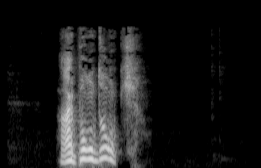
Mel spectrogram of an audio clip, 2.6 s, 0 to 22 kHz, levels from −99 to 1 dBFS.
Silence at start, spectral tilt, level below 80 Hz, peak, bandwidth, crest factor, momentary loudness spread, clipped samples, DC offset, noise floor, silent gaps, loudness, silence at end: 0.6 s; -6 dB/octave; -64 dBFS; 0 dBFS; 11.5 kHz; 24 dB; 15 LU; under 0.1%; under 0.1%; under -90 dBFS; none; -21 LUFS; 1.25 s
